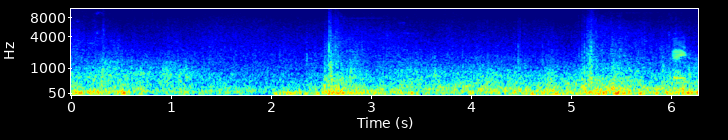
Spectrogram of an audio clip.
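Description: Heavy booming broadside volleys from sailing warships in Naval Action during a Trafalgar sea battle, the HMS Victory firing, with deep rumbling blasts and sharp cracks around 2.6 and 5.2 seconds, continuous low roar throughout.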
